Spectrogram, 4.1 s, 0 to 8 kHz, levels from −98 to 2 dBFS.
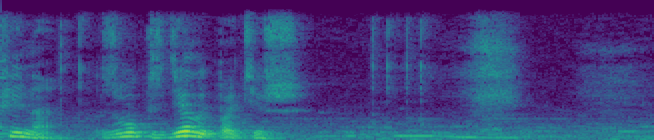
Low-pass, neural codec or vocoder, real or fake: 7.2 kHz; none; real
